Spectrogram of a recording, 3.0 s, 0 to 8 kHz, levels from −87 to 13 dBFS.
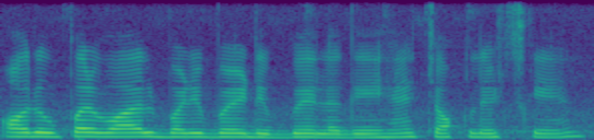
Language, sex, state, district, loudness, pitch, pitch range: Hindi, female, Uttar Pradesh, Lucknow, -15 LUFS, 210 Hz, 200-225 Hz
